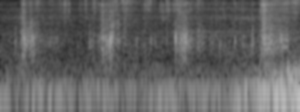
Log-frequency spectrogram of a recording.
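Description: Footsteps crunching on loose gravel, about two steps a second.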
